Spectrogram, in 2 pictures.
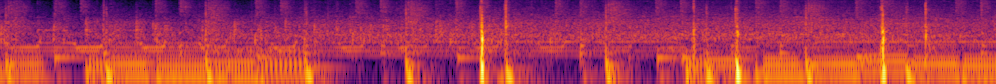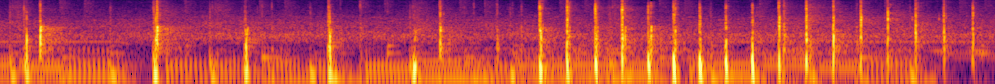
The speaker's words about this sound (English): I mean, I know it sounds like way too happy of a reaction to a game the Sixers lost. I apologize for the soft claps.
